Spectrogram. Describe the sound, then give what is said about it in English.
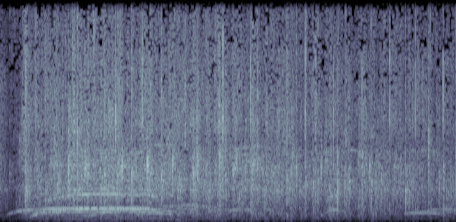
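An audience at a live event at the Cambridge Science Centre applauds a panel steadily, a dense wash of clapping that swells early and holds throughout, with a few voices cheering or calling out over it. “Okay, we have run out of time, and so I have to ask you, please join me in thanking an amazing panel of people”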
